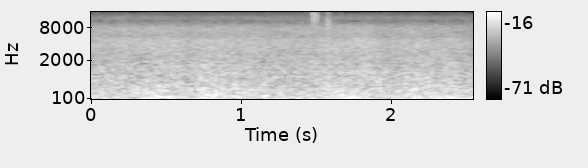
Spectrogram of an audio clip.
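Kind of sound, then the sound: nature, waterfall rushing water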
